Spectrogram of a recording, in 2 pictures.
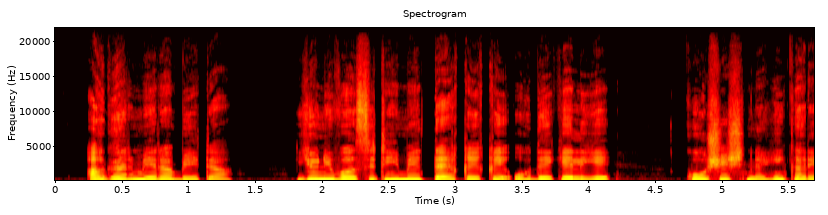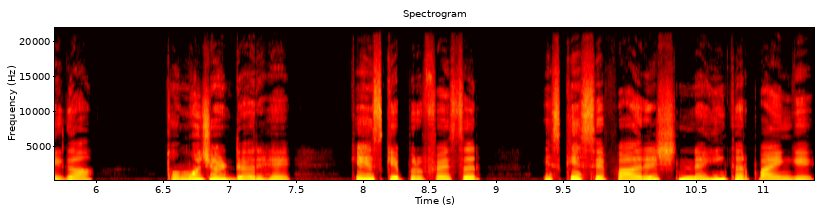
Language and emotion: Urdu, fearful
